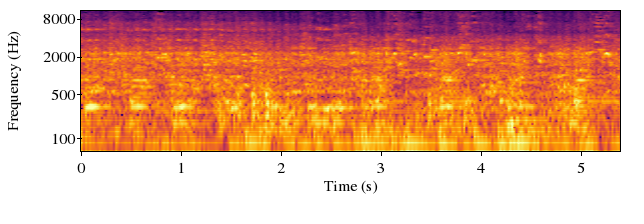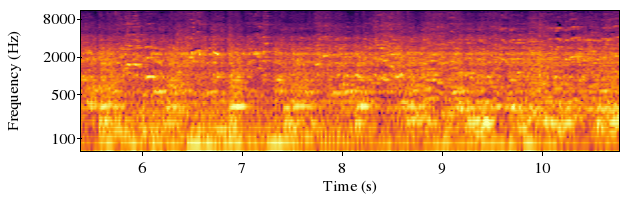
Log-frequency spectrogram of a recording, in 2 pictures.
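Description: Experimental free improvisation on violin, cello and percussion: a dense, continuous texture of many overlapping tones over a steady low drone.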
